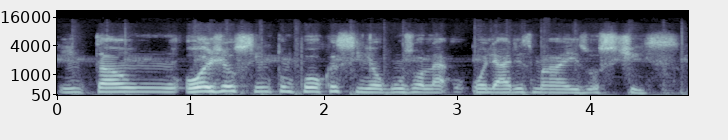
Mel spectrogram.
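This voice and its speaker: Man, Brazilian accent, high voice, conversational storytelling, interview guest, muffled lo-fi recording, soft background music. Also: little pitch movement, unhurried. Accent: Brazilian Portuguese. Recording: dull lo-fi audio with music behind.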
